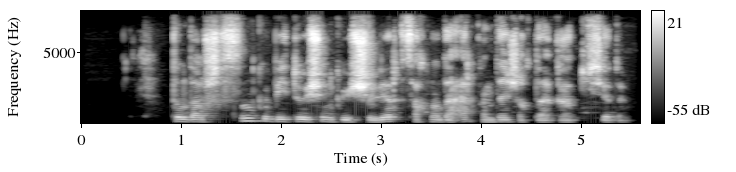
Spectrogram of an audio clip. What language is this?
Kazakh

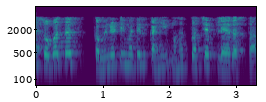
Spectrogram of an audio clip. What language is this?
Marathi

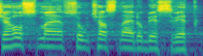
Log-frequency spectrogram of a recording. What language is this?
Czech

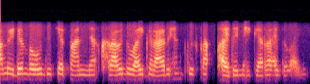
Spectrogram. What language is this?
Hindi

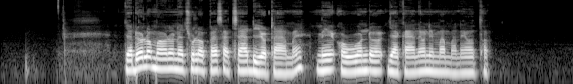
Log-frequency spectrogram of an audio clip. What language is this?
Luo (Kenya and Tanzania)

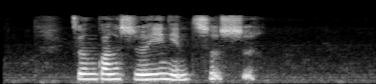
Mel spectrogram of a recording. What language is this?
Chinese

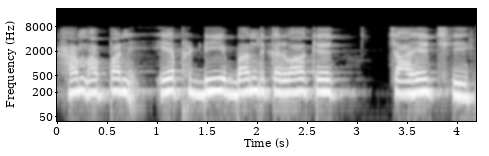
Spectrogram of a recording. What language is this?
Maithili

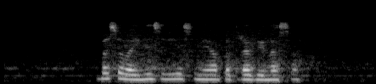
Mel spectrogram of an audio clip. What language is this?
Pahari-Potwari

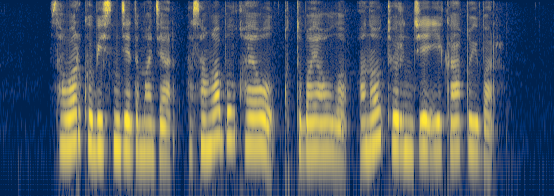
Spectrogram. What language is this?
Kazakh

